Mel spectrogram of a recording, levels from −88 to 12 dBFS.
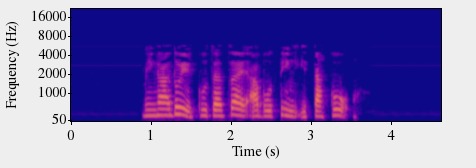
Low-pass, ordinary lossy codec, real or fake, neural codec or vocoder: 7.2 kHz; MP3, 24 kbps; fake; vocoder, 22.05 kHz, 80 mel bands, HiFi-GAN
